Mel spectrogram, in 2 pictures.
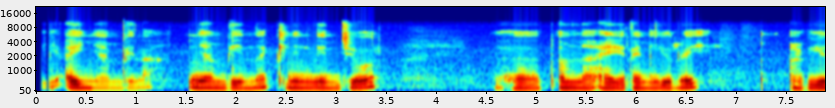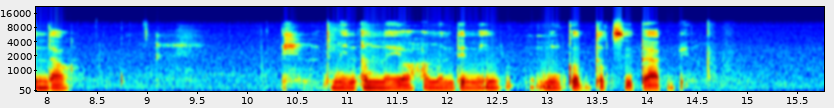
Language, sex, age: Wolof, female, 18-24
